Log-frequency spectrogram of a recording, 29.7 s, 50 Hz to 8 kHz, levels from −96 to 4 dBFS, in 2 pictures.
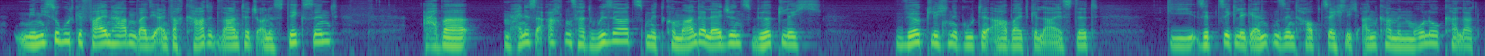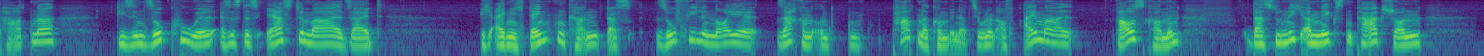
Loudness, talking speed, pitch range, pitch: -21 LUFS, 140 wpm, 135-180 Hz, 155 Hz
